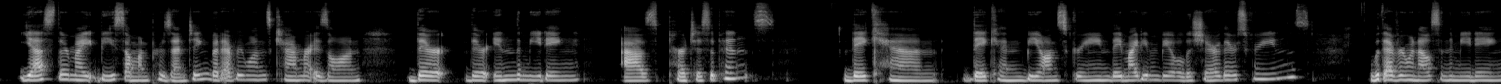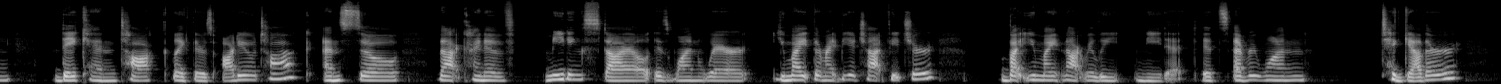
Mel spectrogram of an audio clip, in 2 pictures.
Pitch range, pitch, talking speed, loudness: 180-210 Hz, 195 Hz, 150 wpm, -21 LUFS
